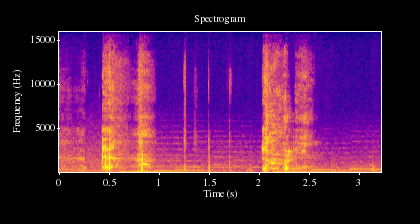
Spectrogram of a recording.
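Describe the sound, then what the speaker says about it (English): Two bouts of coughing from one person close to the microphone, each a burst of two or three harsh coughs with a throat-clearing quality, separated by quiet over a steady low background hum. "sorry for the cough, I'm okay."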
